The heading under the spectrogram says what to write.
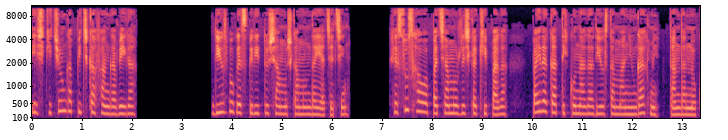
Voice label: good news quichua de salasaca

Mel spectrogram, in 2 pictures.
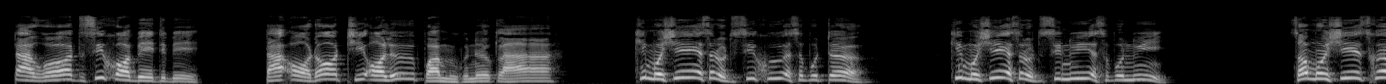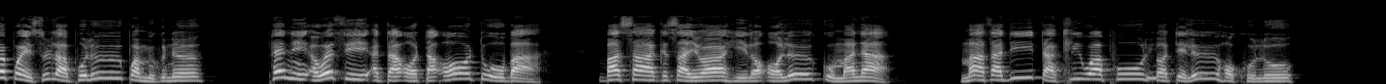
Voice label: drama, karen sgaw; mighty men of god; bible

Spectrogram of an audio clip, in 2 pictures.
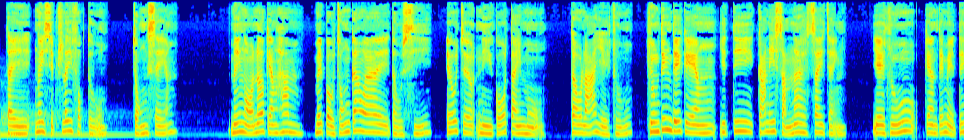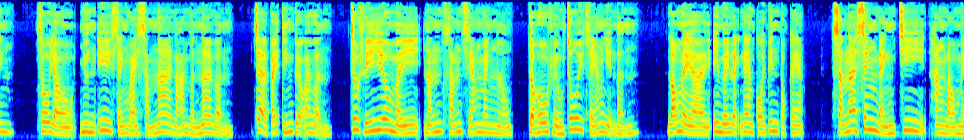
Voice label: good news zhuang guigang guiping

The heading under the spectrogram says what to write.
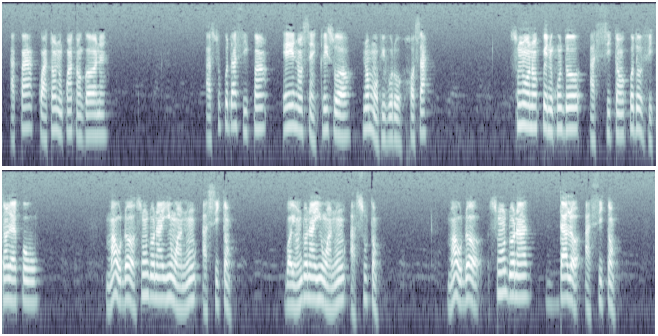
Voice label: good news, fon fongbe bible drama

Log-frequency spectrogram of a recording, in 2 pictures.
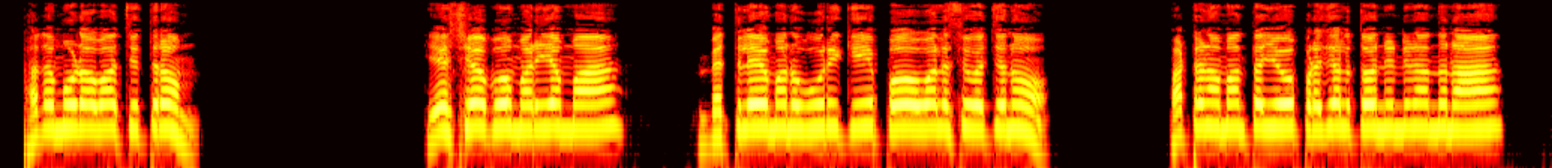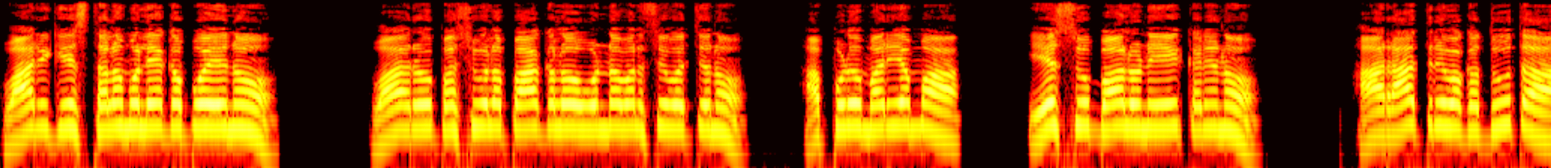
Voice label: telugu rayalseema; good news

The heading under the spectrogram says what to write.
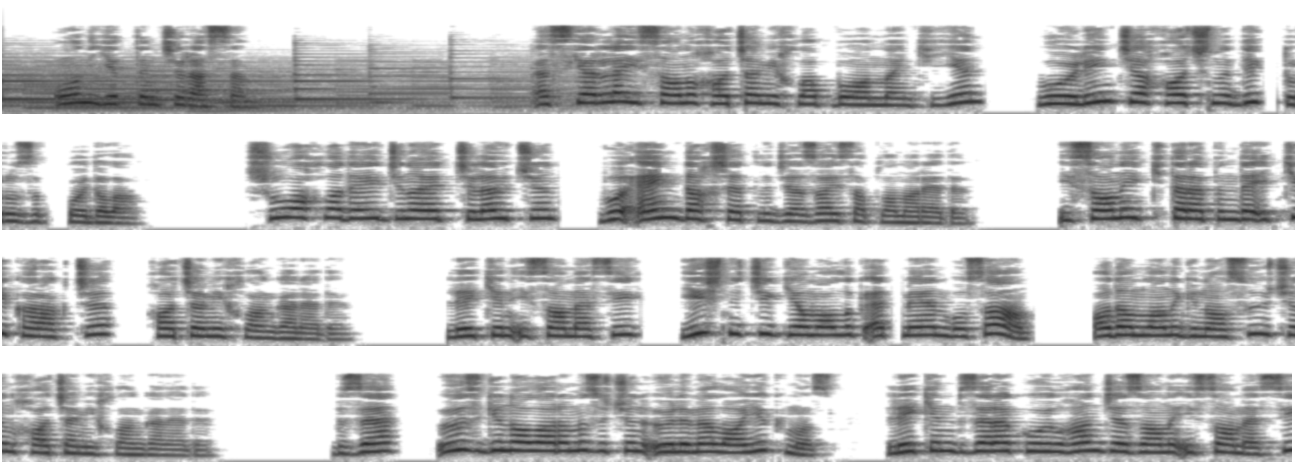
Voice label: uzbek northern kipchak; good news

